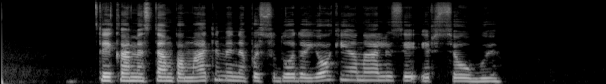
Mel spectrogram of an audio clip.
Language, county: Lithuanian, Vilnius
